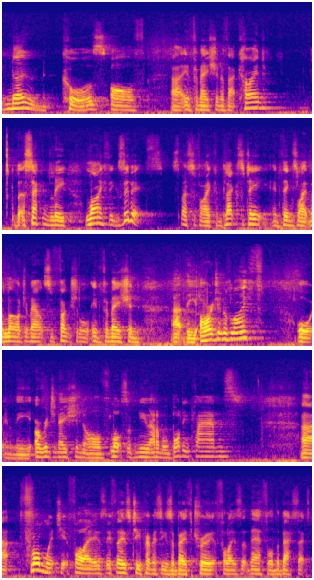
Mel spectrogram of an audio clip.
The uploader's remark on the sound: Lecture given on April 25th 2019 at Gimlekollen College, NLA University, Norway.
